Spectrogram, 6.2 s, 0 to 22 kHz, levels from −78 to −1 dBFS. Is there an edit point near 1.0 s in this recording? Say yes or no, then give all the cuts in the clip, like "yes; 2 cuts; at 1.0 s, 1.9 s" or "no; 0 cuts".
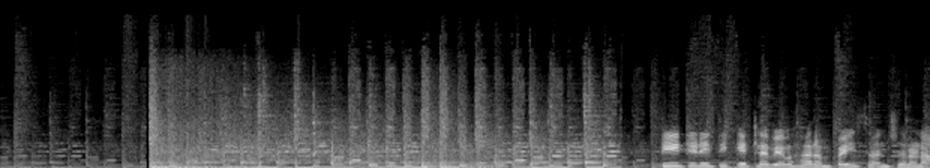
yes; 3 cuts; at 1.0 s, 2.5 s, 4.2 s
